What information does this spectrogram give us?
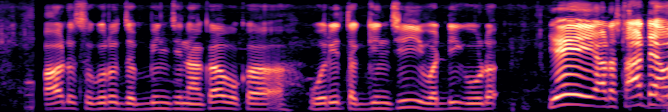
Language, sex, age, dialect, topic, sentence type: Telugu, male, 18-24, Southern, agriculture, statement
